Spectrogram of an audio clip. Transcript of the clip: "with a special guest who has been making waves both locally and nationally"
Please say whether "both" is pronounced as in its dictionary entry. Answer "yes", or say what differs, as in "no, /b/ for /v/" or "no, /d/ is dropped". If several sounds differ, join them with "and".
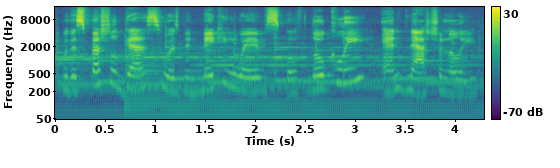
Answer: yes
